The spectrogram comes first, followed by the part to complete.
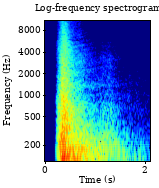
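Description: A whoosh sound effect with a deep low boom under it, swelling in suddenly about a quarter of a second in and fading away over about a second and a half.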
